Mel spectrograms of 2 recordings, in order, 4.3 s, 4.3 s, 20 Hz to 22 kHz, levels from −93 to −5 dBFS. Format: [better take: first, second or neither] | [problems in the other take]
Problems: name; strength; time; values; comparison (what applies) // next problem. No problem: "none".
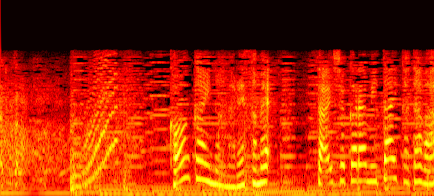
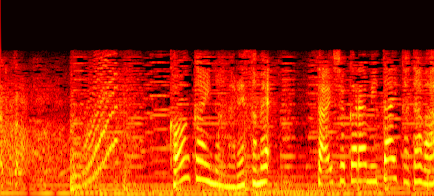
first | background sound (Bowed string instrument); 17 dB below the speech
